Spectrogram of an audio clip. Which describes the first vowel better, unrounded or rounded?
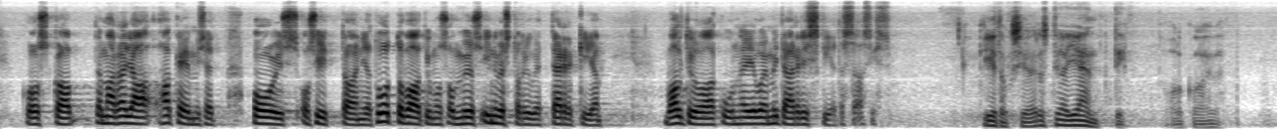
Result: rounded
